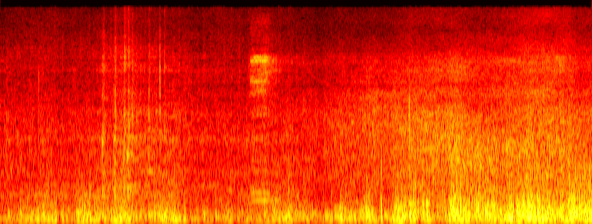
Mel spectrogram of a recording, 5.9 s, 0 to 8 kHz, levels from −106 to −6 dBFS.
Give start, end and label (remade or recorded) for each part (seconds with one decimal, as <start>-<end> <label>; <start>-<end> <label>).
0.0-0.5 recorded; 0.5-4.3 remade; 4.3-5.2 recorded; 5.2-5.9 remade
